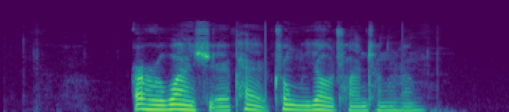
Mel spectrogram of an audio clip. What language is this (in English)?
Chinese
